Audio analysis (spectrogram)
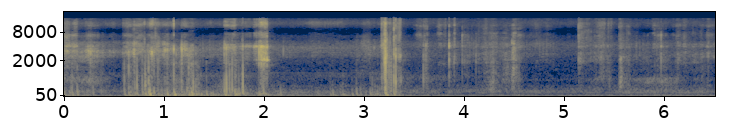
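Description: Long nails scratch and tap the face and rim of a small, flat, solid round wooden coaster held in the hand. The quiet, dry, bright scratches and crisp clicks come in irregular bursts with almost no low end and no ring, with a few sharper taps standing out between softer scraping and pauses.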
